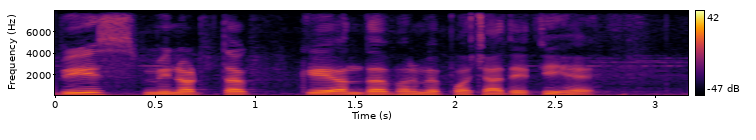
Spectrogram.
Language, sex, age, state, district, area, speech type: Hindi, male, 18-30, Uttar Pradesh, Mirzapur, rural, spontaneous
